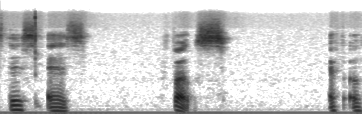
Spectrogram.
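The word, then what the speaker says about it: φῶς: This is 5457 and we pronounce this as fos fo c e is a phonetic spelling and it means fire and it means light.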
